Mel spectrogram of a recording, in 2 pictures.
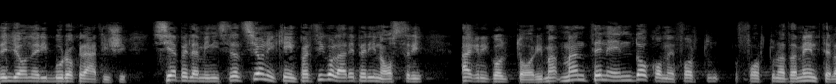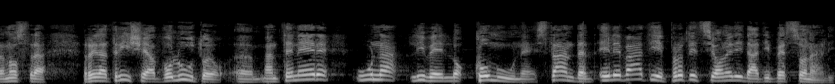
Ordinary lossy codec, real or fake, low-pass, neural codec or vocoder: none; real; none; none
